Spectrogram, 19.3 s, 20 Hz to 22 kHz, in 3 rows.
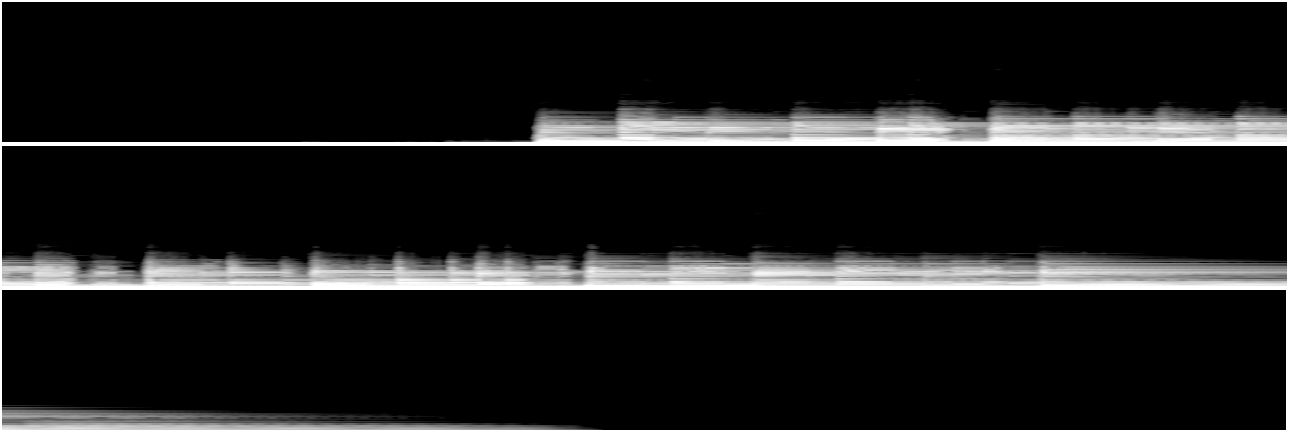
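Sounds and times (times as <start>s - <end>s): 
clean bright EL34 valve amplifier tone: 2.7s - 15.8s.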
